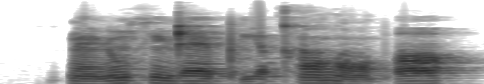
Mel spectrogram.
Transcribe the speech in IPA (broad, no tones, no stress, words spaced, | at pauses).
k͡pɛ̃ɳũxĩɖɛː pʼiqʰĩ ðˤɑ̃pʼɑ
